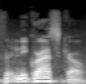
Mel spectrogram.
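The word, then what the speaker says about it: Negro Scoe: That's right, but we're talking about Kansas City because I'm featuring my buddy Negro Sco.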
